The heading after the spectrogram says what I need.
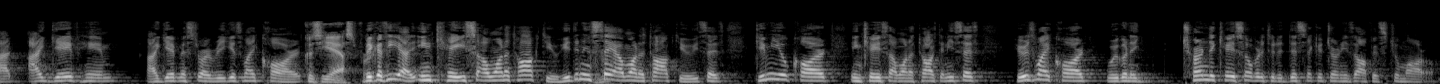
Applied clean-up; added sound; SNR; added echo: none; none; none; none.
